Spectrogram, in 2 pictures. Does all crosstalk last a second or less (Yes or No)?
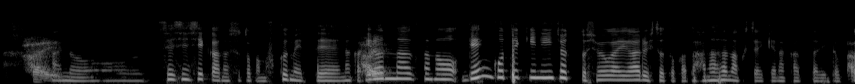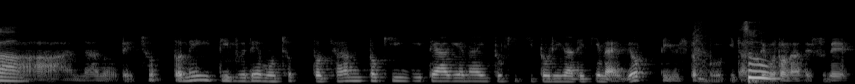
Yes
